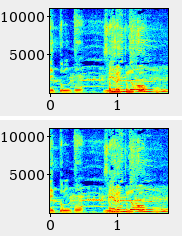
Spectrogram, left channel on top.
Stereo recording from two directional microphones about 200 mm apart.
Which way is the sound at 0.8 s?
35° left (ahead or behind).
